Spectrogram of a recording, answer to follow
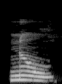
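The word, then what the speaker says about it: know: एन के think जानू नो के एन ओ डब्ल्यू नो इस्मा प के साइलेंट हु्छ तले के एन ओ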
